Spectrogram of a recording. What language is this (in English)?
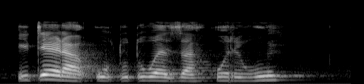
Venda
